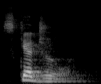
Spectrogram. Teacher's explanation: In American English, this is schedule. The first syllable is ske and the second is jewel, schedule. In British English, it can be both schedule or schedule.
